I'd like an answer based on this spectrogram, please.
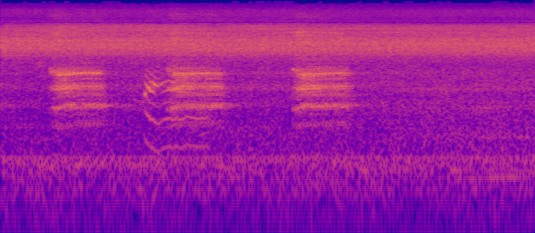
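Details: A cat gives three drawn-out, tonal meows about a second apart, the middle one bending and wavering in pitch, over a steady low rumble of background noise.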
